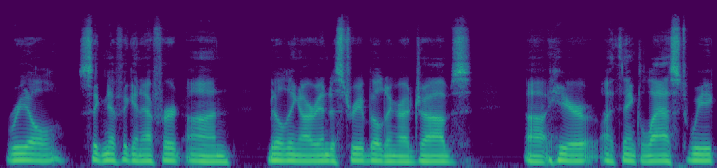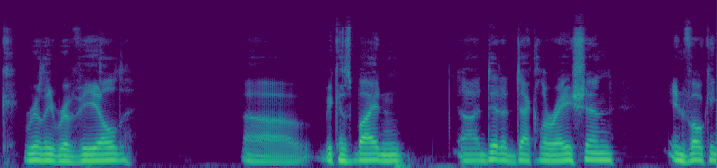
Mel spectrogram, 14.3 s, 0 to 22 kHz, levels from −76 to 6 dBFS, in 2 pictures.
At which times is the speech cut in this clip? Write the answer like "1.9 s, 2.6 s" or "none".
7.3 s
